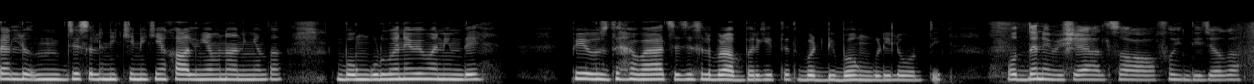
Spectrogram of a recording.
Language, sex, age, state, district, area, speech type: Dogri, female, 30-45, Jammu and Kashmir, Udhampur, rural, spontaneous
